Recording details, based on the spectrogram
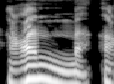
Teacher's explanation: عین چې دی دا ادا کېږي د وسط الحلق نه، د مرۍ د منځ نه خاص واضح صفا ادا شي. عم کې میم مشدده دی، قانون په میم مشدده کې دا دی چې په دې کې غنه واجب ده، یعنی په مقدار د یو الف بدل ته وقت تیرې.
